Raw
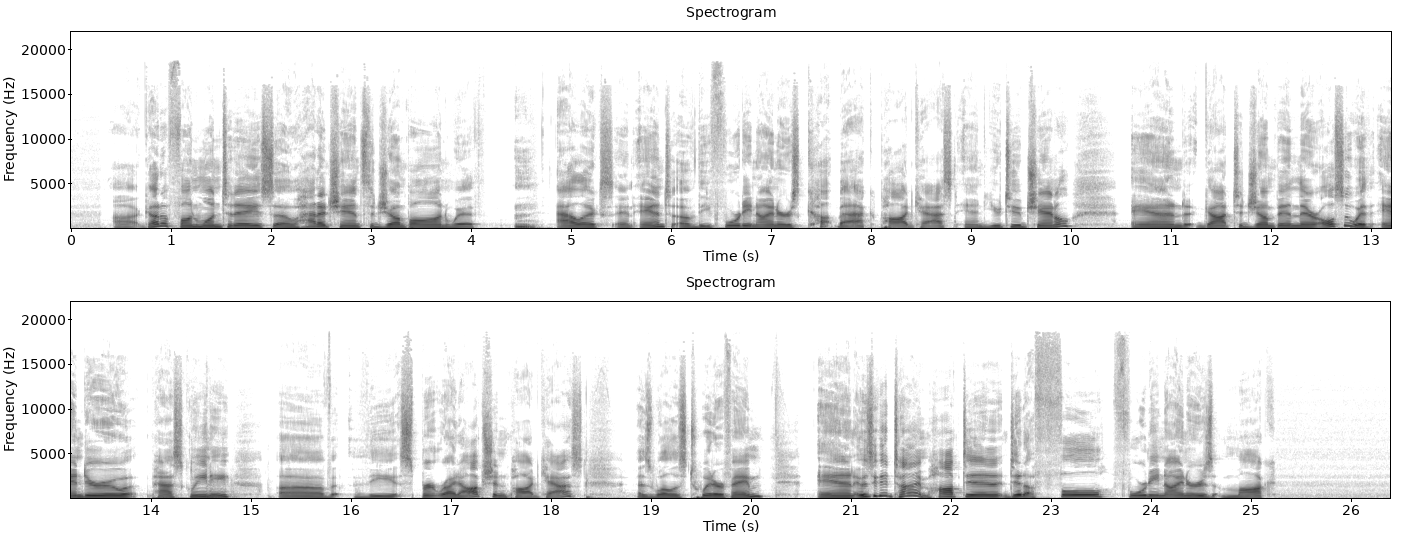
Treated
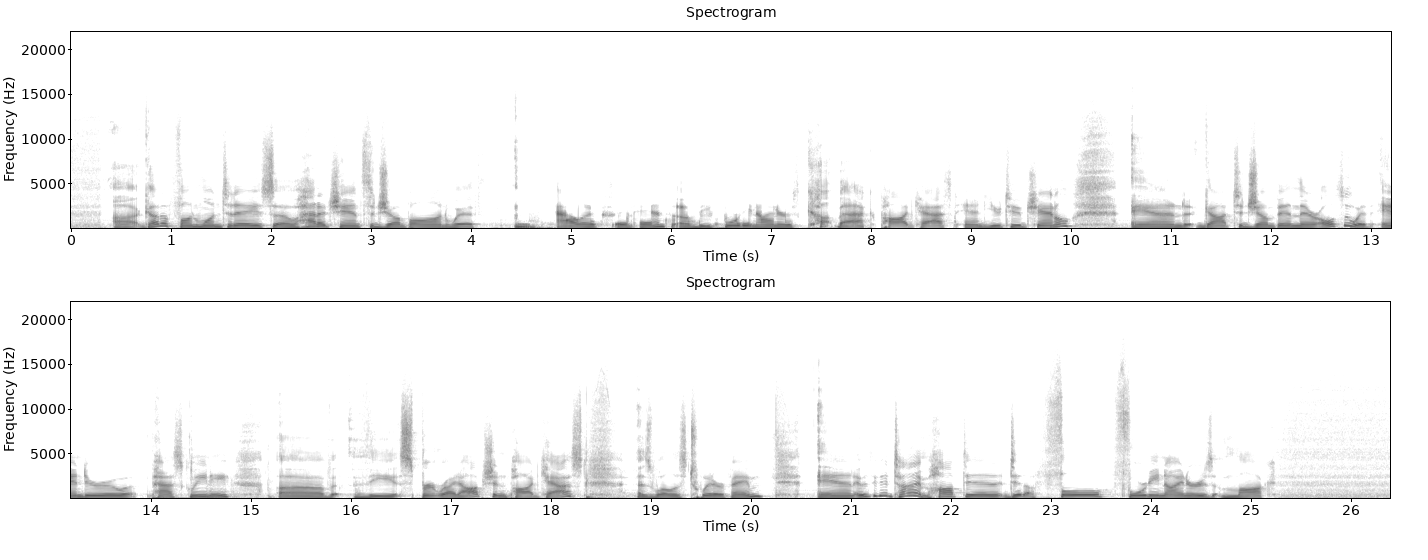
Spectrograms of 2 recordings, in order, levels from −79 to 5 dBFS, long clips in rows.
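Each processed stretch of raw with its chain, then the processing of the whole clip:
0:04.47–0:07.22: low-shelf EQ 220 Hz +7.5 dB + low-pass on a step sequencer 8.2 Hz 490–2,300 Hz
0:08.01–0:09.80: downward expander −47 dBFS + low-pass filter 1,800 Hz + low-shelf EQ 160 Hz −11 dB
whole clip: treble cut that deepens with the level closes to 1,100 Hz, closed at −14 dBFS; parametric band 1,300 Hz −3.5 dB 0.38 octaves; downward compressor 4 to 1, threshold −33 dBFS

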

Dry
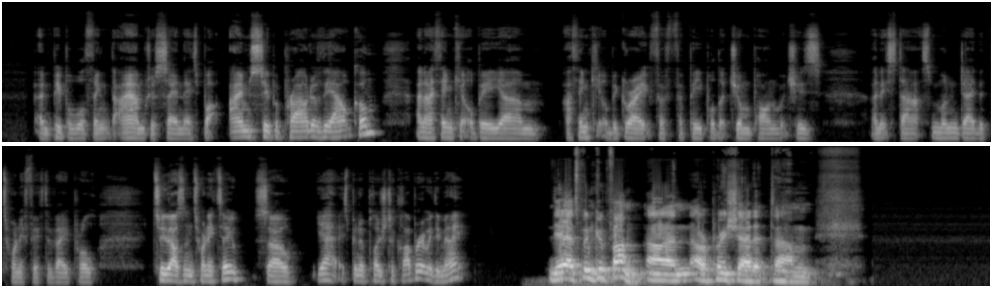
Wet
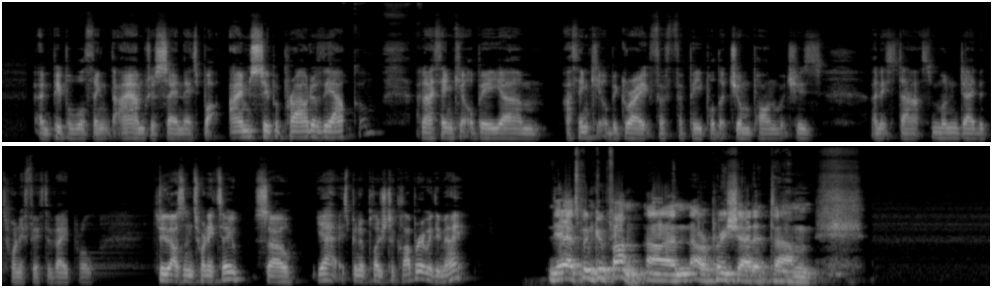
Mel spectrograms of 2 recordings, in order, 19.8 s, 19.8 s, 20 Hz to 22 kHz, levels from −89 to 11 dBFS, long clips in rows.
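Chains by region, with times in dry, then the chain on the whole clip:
0:03.40–0:04.20: parametric band 400 Hz −5 dB 2.4 octaves + bad sample-rate conversion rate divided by 2×, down none, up zero stuff + downward compressor 4 to 1, threshold −43 dBFS
0:07.68–0:09.98: de-essing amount 90% + high-shelf EQ 8,200 Hz −10.5 dB
0:10.54–0:11.46: high-frequency loss of the air 410 metres + tuned comb filter 73 Hz, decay 1.8 s
whole clip: mains-hum notches 60/120/180 Hz; brickwall limiter −12 dBFS; meter weighting curve D; level −7.5 dB

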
